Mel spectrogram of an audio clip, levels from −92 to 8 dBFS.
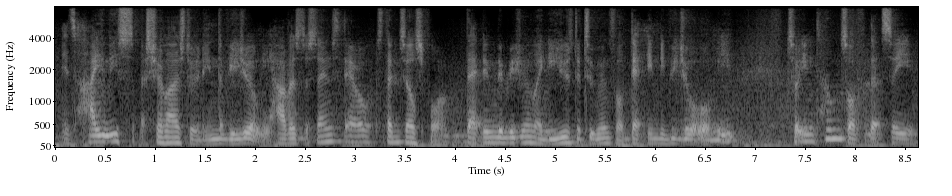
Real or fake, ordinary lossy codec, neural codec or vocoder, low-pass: fake; none; codec, 16 kHz, 0.5 kbps, X-Codec, HuBERT features, trained on general audio; none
